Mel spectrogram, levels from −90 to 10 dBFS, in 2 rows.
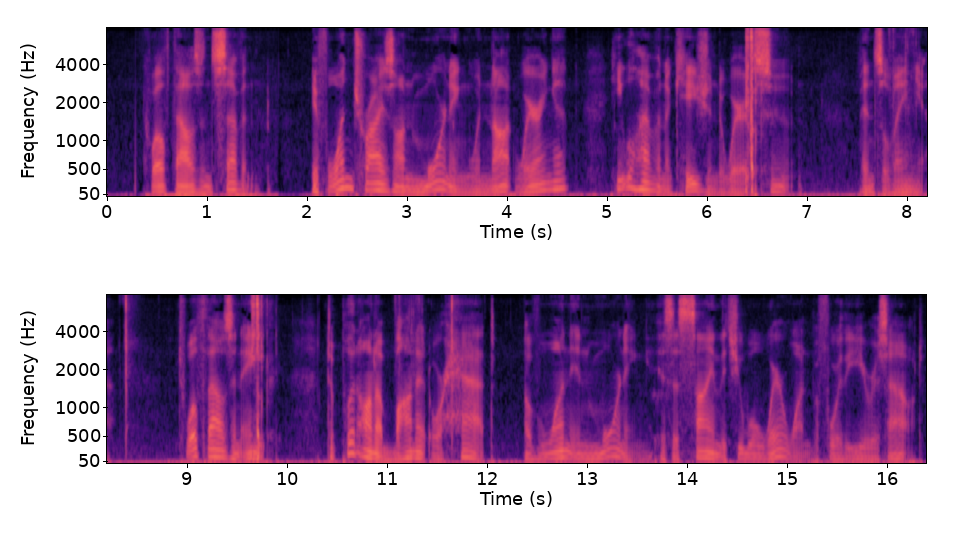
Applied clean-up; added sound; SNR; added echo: neural mask model Resemble Enhance denoiser.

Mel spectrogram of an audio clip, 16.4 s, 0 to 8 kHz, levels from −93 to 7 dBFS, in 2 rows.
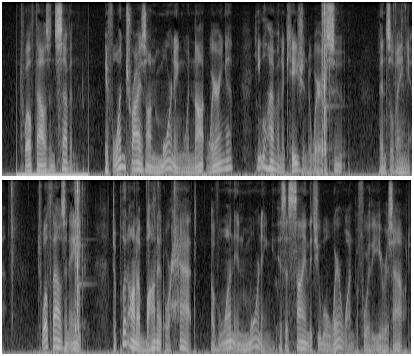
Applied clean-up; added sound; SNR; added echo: none; Camera; 5 dB; none.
